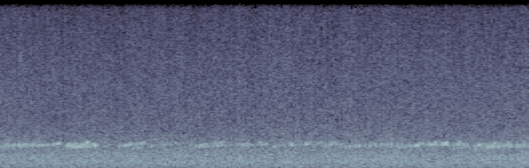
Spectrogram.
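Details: By a river in a pristine, moss-covered forest, a frog keeps up a thin, high, steady trill with faint pulsing, partly masked by the loud, constant hiss and rush of the river's flowing water throughout.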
